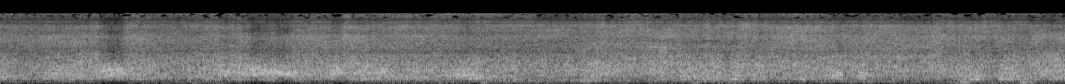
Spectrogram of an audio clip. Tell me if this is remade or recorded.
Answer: recorded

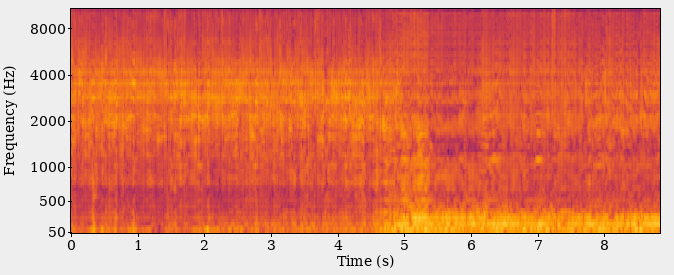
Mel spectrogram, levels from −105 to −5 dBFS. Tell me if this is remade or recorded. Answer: remade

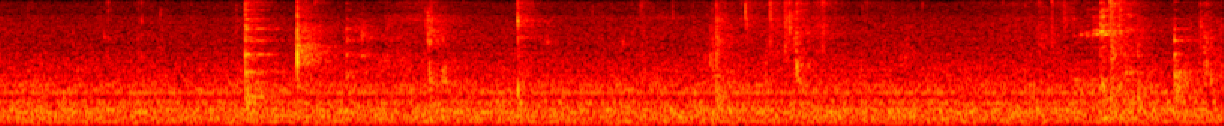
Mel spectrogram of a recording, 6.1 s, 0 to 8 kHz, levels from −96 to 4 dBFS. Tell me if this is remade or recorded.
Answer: recorded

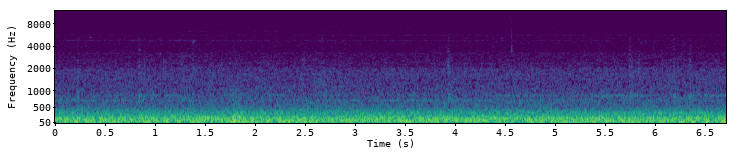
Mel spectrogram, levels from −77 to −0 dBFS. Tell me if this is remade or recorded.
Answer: remade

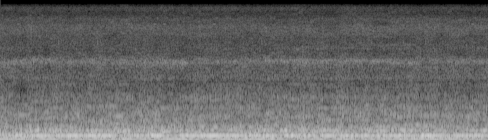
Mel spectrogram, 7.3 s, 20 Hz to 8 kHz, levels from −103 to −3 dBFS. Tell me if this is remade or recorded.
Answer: remade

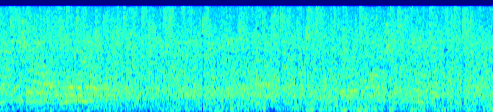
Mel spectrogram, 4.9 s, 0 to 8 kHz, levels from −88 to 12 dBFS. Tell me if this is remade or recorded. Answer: recorded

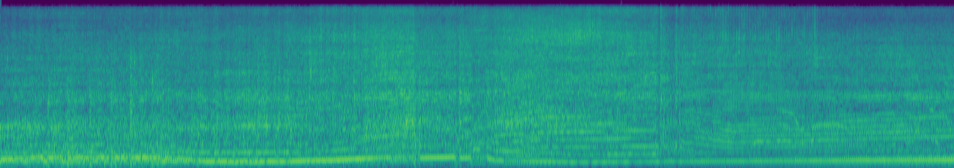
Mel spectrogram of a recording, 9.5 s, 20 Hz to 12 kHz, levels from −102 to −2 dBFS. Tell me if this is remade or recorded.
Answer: recorded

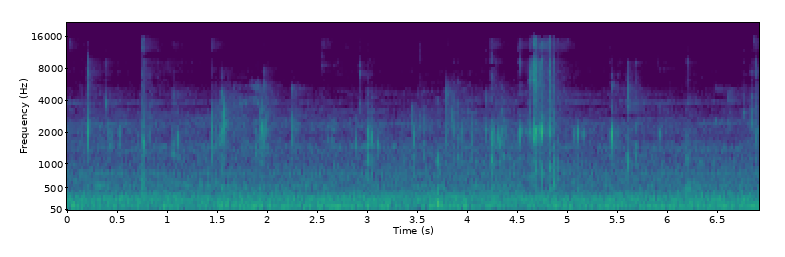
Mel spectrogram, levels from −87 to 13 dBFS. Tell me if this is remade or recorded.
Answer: recorded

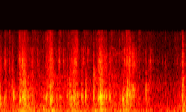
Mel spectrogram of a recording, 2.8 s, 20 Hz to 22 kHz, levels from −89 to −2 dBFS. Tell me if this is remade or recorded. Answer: recorded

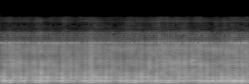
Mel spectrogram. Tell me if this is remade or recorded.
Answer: remade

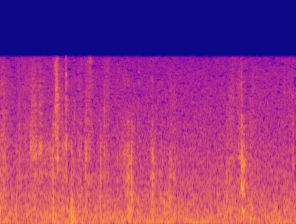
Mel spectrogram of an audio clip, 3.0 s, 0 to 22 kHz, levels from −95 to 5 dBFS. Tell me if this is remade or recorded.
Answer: recorded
